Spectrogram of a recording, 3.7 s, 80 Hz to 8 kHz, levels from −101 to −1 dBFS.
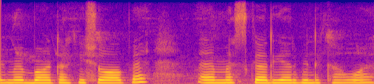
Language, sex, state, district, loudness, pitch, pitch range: Hindi, female, Uttar Pradesh, Lalitpur, -15 LUFS, 250 Hz, 245-255 Hz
